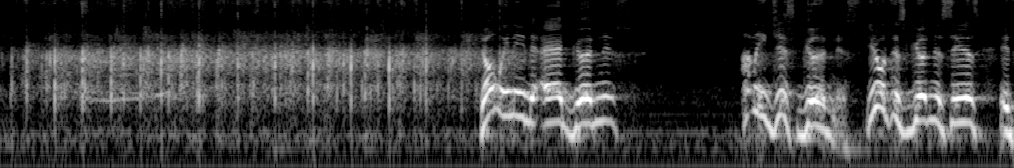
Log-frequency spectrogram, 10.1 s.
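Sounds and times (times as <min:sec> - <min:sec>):
audience hand clapping: 0:00.0 - 0:05.4
speech: 0:04.8 - 0:06.4, 0:07.5 - 0:10.1.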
